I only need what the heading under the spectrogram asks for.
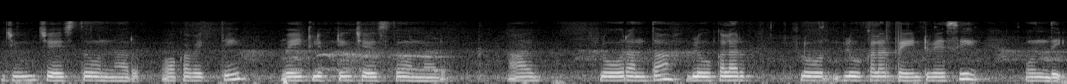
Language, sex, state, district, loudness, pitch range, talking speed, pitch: Telugu, female, Andhra Pradesh, Srikakulam, -15 LUFS, 175-190 Hz, 105 wpm, 185 Hz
